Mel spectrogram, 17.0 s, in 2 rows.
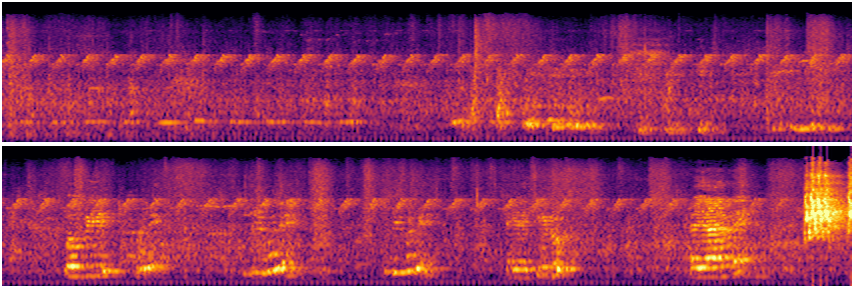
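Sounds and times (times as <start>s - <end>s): bird high chirp: 0.2s - 15.4s, 16.2s - 17.0s
lower drawn-out bird calls: 16.3s - 17.0s.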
